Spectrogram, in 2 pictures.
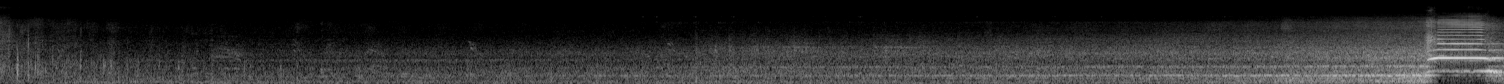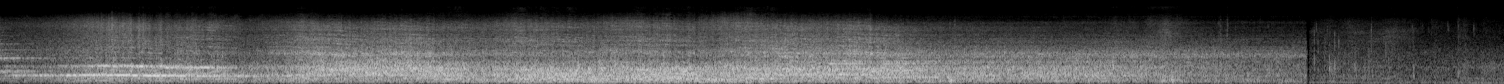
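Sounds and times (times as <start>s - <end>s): locomotive whine: 4.2s - 29.8s
train wheels on rails: 5.4s - 30.0s
train horn blast: 8.6s - 17.6s.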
